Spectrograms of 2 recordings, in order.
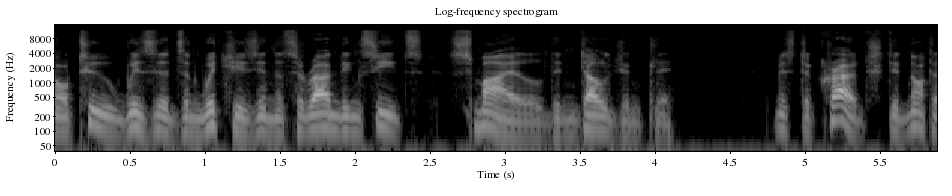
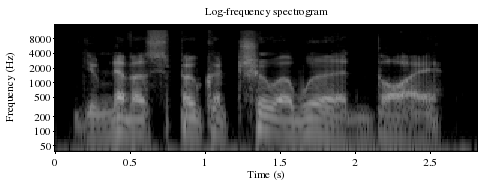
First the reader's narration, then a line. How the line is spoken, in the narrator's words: someone muttered dryly to Dumbledore behind Harry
